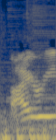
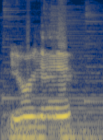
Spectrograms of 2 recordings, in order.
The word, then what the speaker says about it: Kyrie: I just read it as Kyrie in my head, but I think it's supposed to be pronounced Kira.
